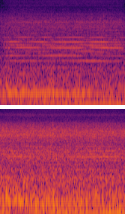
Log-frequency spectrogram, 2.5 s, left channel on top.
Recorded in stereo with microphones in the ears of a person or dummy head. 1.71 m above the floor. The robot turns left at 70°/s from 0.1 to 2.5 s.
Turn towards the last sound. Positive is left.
No sound to turn to.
